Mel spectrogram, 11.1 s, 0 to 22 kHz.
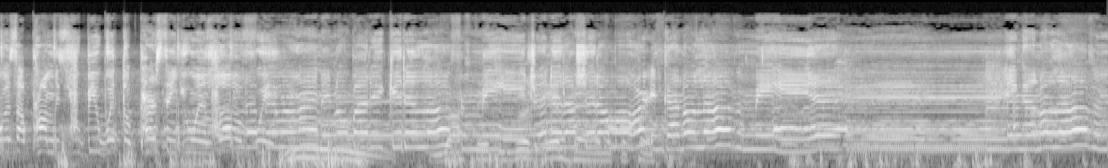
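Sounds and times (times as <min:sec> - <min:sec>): woman singing held notes: 0:02.7 - 0:06.5.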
